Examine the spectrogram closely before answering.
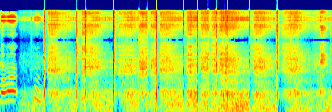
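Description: Shotguns firing on a driven pheasant shoot: a dozen or so sharp cracks, scattered irregularly, from other guns along the line, over a steady low rumble of wind on the microphone.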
